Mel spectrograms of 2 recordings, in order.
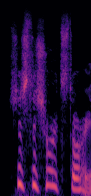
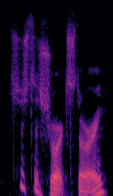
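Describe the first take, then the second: First: The same line jumped way up in pitch, softly; much higher repeat. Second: Said in the usual way. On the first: Shown as a demonstration. Repeating the title to the viewers, sung out high. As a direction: say it again in a high, light voice.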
